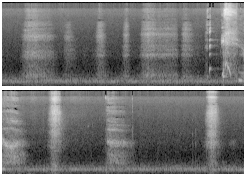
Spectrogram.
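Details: Female giving deliberately induced sneezes: breathy, catching build-up inhalations followed by a few high-pitched sneezes over a steady background hum; ordinary sneezing.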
